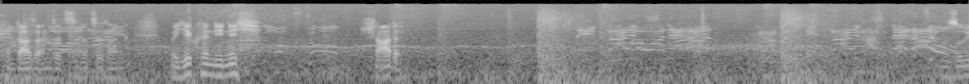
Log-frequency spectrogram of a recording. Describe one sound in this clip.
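Wooden siege towers creak and rumble as they roll forward.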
